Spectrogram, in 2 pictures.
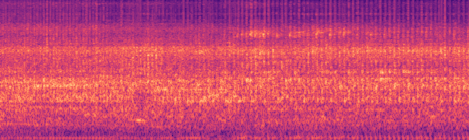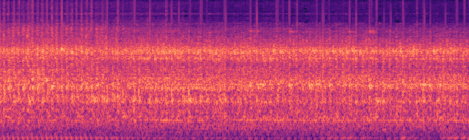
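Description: A tractor stuck in a muddy village field runs its engine hard as it is pulled free, a loud, steady, close knocking chug that fills the whole stretch, with faint voices barely audible beneath.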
